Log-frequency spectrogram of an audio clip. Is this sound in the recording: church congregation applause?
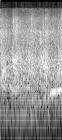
yes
